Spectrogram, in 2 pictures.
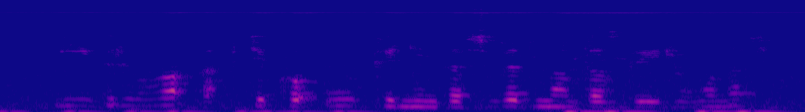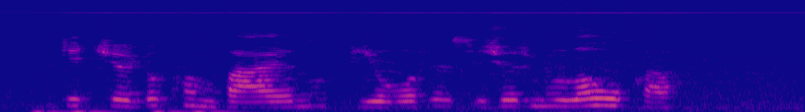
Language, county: Lithuanian, Vilnius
